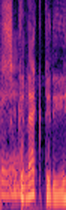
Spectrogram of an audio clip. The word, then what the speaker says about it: Schenectady: Schenectady is even better.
